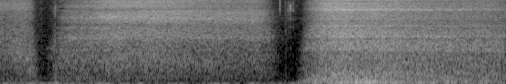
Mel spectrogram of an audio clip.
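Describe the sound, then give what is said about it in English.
Slow breath pushed out through tightly pressed lips as if through a straw: a soft, steady airy hiss that stops briefly twice and then grows a little stronger toward the end. “when you're breathing out, I want you to breathe out through a straw. So that you're going,”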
